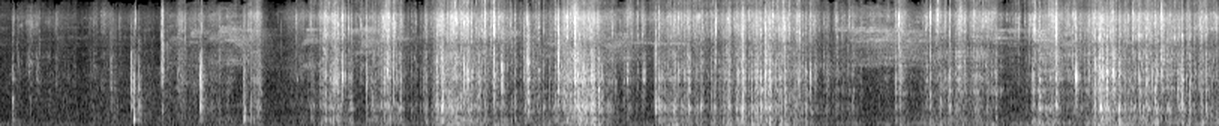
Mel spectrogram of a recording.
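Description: Plastic-packed cone jelly cups tumbling out of a plastic jar and clattering onto a plastic tray: a few separate clicks at first, then from about three seconds in a dense rattle of many pieces landing and sliding over one another.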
